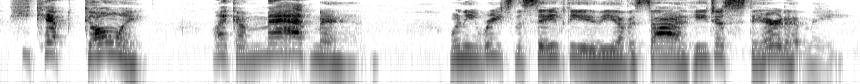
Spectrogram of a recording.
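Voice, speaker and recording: Woman playing an exasperated crossing guard, bright voice. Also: mid-range voice, normal speed, lightly acted. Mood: earnest. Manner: dry, sarcastic, incredulous. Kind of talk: comic audio play acting.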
